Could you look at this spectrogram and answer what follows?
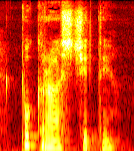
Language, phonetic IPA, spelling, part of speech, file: Ukrainian, [pɔˈkraʃt͡ʃete], покращити, verb, Uk-покращити.ogg
- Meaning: to improve, to make better, to ameliorate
